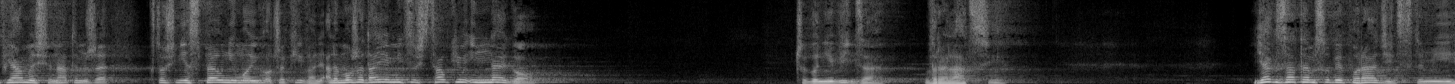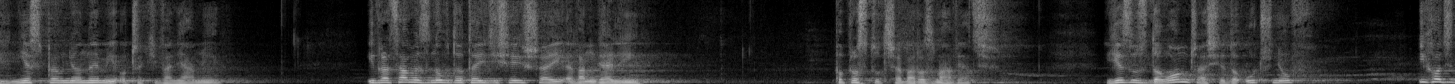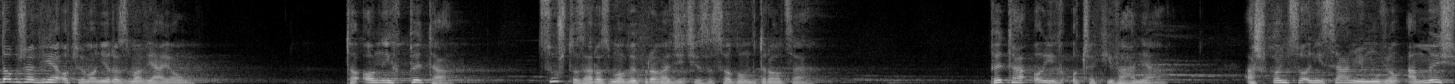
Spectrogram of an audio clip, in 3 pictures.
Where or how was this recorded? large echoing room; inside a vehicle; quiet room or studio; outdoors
large echoing room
